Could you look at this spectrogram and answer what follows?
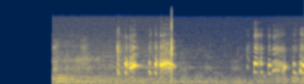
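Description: Baby squealing with laughter in short high-pitched bursts as an adult blows a raspberry on his belly, the raspberry a low buzz just under a second in.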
